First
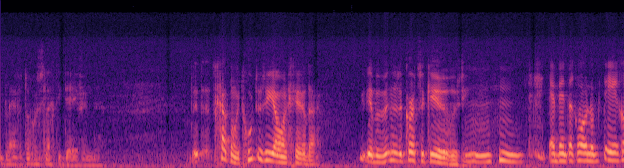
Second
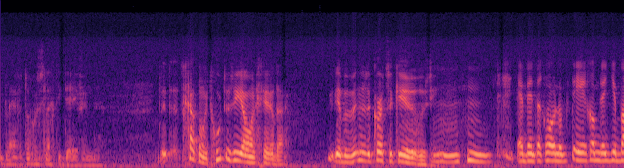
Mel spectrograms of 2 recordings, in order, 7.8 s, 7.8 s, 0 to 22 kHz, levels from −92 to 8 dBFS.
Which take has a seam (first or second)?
second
